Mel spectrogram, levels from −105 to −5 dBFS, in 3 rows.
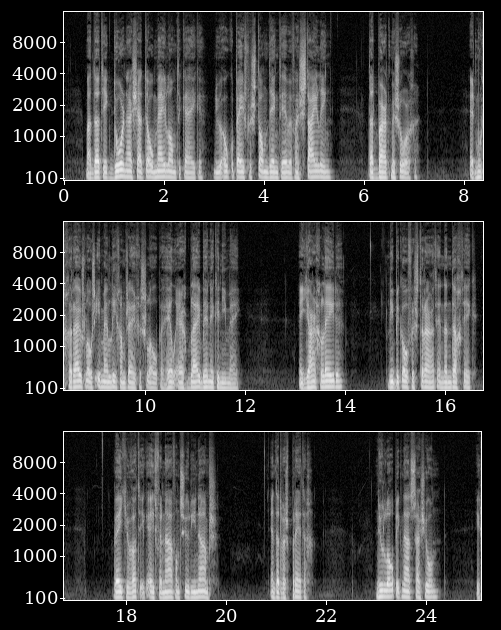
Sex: male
